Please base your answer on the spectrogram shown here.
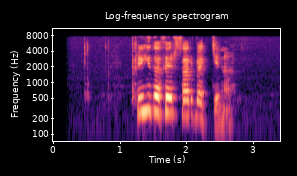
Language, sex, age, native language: Icelandic, female, 60-69, Icelandic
